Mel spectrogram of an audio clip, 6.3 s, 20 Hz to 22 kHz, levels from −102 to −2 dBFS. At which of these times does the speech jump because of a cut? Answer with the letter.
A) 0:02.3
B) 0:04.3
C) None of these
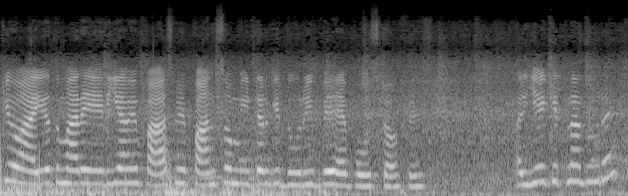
C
